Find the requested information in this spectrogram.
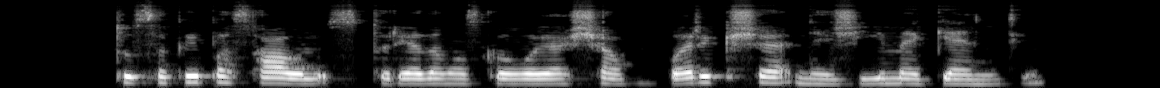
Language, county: Lithuanian, Šiauliai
